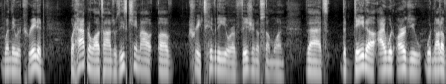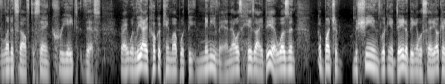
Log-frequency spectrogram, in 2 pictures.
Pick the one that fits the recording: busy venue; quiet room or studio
busy venue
